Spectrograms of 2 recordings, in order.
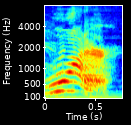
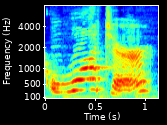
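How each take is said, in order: First: The middle consonant sounds like a D. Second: The middle consonant is a clear T. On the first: The speaker calls it right. "Pour l'accent américain, water. Le T, ça devient un D" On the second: The speaker calls it wrong. "on ne dit pas water"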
